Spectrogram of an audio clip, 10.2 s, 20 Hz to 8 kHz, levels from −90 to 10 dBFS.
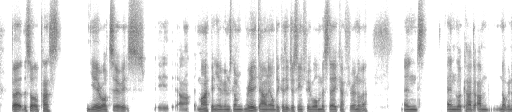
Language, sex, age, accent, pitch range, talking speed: English, male, 10-29, British, 100-110 Hz, 205 wpm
